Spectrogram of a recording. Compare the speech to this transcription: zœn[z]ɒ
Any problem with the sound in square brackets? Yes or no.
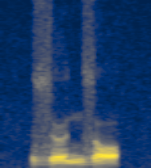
no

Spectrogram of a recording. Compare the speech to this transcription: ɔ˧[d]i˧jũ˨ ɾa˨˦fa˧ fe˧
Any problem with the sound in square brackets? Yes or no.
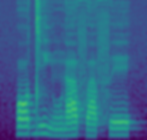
no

